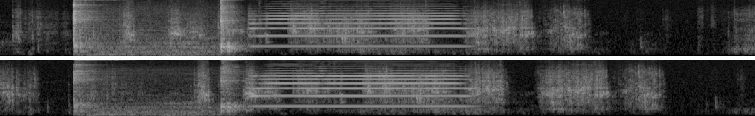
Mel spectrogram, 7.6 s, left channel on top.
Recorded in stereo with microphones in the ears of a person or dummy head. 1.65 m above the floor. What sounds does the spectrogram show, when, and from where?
0.7 s hammering: 50° left (ahead or behind), 0.7 m
2.5 s a trumpet: 15° right (ahead or behind), 1.8 m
